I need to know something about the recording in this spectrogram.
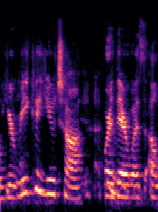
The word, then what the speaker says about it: Eureka: in eureka utah it's they pronounce it eureka but you know eureka utah where there was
